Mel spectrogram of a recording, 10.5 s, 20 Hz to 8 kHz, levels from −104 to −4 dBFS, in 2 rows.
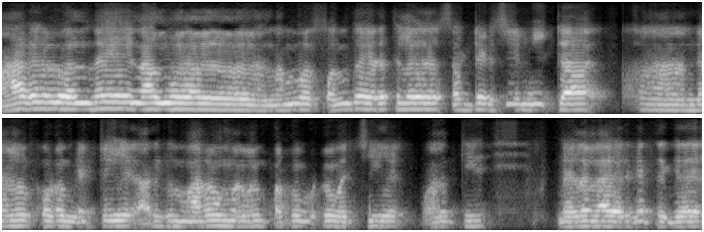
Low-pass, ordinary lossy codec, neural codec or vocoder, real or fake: none; none; codec, 16 kHz, 1 kbps, FreqCodec, smaller model; fake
